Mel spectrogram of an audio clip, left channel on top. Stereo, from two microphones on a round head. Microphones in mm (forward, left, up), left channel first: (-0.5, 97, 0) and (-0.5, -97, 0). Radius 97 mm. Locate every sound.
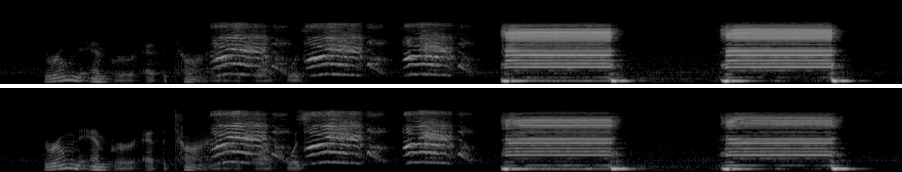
0.4 s a man speaking: 45° right (ahead or behind), 1.0 m
2.1 s a baby crying: 20° right (ahead or behind), 1.3 m
5.0 s a phone buzzing: 30° left (ahead or behind), 1.1 m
